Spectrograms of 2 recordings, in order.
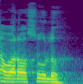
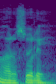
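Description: First: The last word ends with an 'uh' sound. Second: The last word ends with an 'ih' sound. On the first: God and his messenger are free of the idolaters. The speaker calls it right. "Yang benar adalah" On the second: God is free of the idolaters and of his messenger. The speaker calls it wrong. "dia bacanya wa annallaha bari'um minal musyrikina wa rasulih, bacanya wa rasulih"

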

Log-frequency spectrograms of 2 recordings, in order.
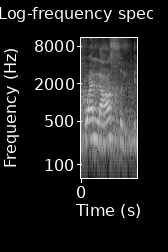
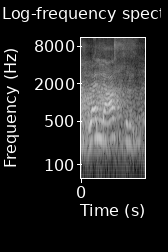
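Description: Both takes have the same delivery.

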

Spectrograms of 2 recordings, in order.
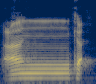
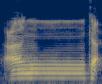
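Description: First: The n is hidden as a nasal hum. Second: The n is hidden as a nasal hum.

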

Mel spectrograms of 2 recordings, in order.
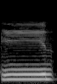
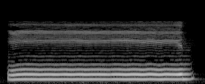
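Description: First: The vowel is held for two counts. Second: The vowel is held for four counts. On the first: "إين 2 حركات" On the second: "إين 4"

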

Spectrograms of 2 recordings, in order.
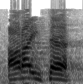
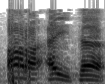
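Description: First: The second hamza is dropped entirely. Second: The second hamza is pronounced fully.

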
